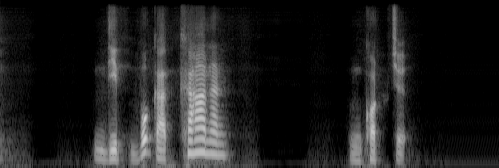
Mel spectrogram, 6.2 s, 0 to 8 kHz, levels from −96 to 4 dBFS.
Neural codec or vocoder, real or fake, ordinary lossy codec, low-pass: codec, 16 kHz, about 1 kbps, DyCAST, with the encoder's durations; fake; AAC, 48 kbps; 7.2 kHz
